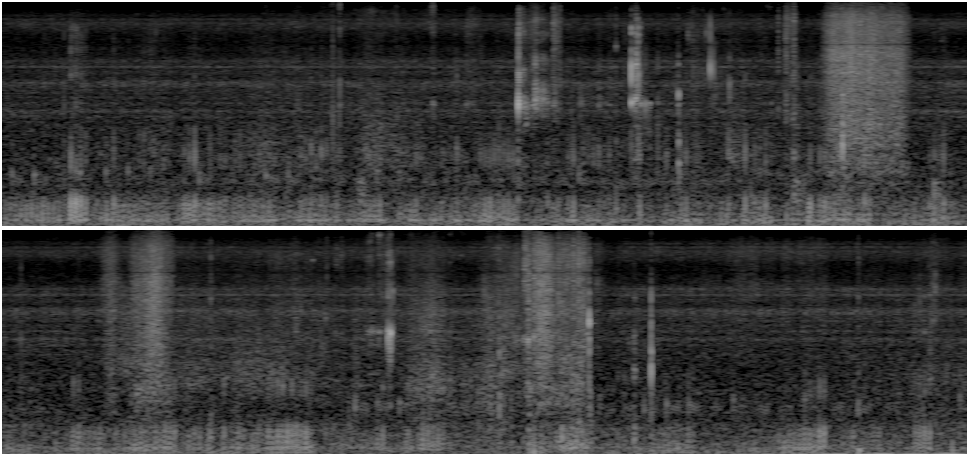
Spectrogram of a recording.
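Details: A cat named Dutchess toys with a water bottle lid; a soft, uneven low purr is joined by several brief rustling bursts and clicks as the lid is batted about.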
